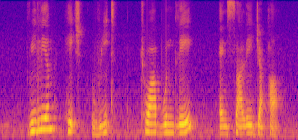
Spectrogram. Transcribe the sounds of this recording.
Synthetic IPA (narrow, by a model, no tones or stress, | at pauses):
wiliə̃mhet͡ʃ | ɹit | t͡ʃʰwabũnle | ʔɛ̃nsaled͡ʒapʰa̰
